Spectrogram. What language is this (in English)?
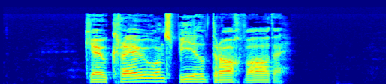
Manx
